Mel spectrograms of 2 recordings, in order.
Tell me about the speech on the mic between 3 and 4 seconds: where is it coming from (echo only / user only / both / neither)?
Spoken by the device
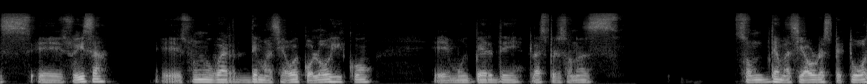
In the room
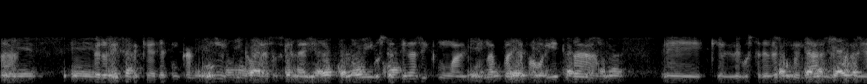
both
